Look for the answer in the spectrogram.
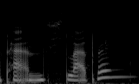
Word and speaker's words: Pan's Labyrinth: than Pan's Labyrinth. – Yeah, you said it right.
